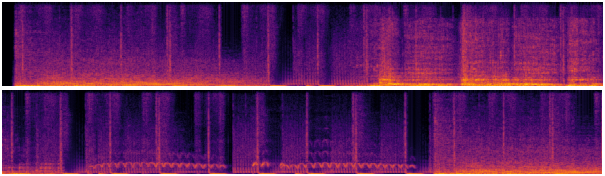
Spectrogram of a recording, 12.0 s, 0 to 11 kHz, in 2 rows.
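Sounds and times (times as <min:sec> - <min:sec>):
background music with a beat: 0:00.2 - 0:12.0
lion roaring: 0:03.5 - 0:06.6.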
